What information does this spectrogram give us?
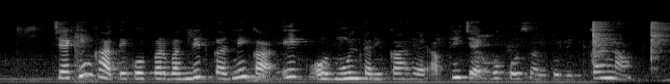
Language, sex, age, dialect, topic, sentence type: Hindi, female, 25-30, Hindustani Malvi Khadi Boli, banking, statement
